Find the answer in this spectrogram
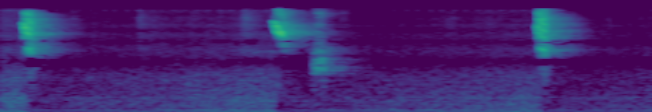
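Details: Thrush (sabiá) chicks, kept by their owner: three loud, thin, high-pitched squeaks spaced over a few seconds, one followed by a softer lower note, over faint steady hum.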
